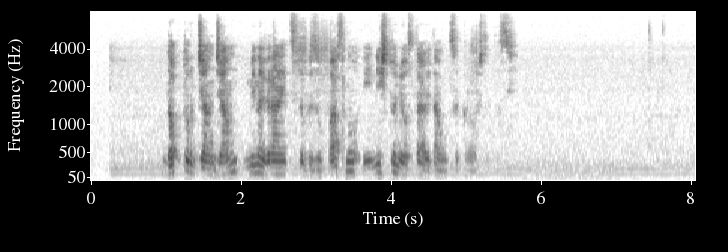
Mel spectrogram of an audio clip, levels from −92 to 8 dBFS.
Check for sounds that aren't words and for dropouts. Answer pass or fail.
pass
